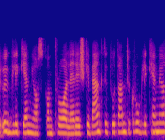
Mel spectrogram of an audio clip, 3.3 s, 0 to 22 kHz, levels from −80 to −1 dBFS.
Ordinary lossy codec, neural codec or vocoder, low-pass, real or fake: MP3, 64 kbps; codec, 16 kHz, 0.3 kbps, FocalCodec; 7.2 kHz; fake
